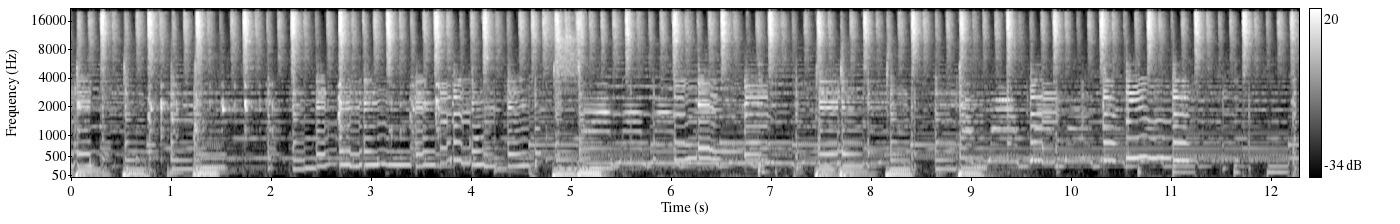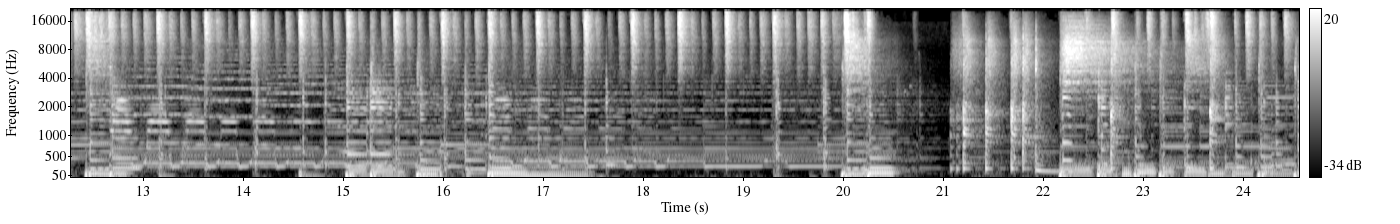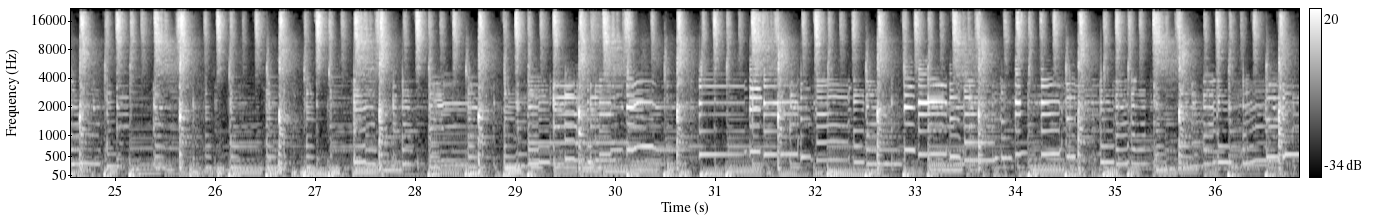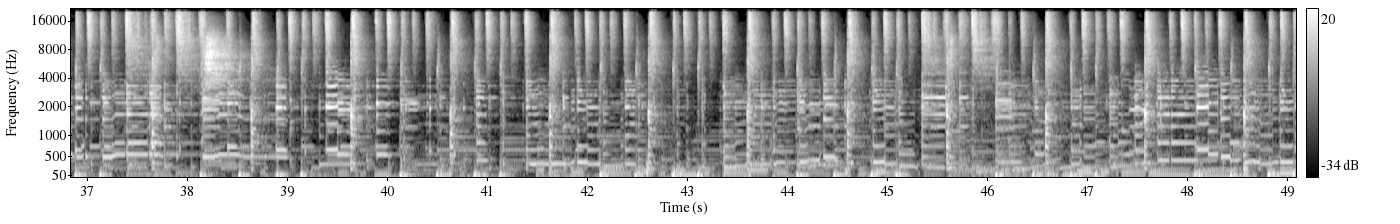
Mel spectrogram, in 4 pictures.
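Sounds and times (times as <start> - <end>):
live band playing instrumental: 0.0 - 49.0.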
